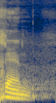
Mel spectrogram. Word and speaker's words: Chen: I'm I'm from Israel my name is spelled Chen it's very confusing it's actually pronounced Ken and I have to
